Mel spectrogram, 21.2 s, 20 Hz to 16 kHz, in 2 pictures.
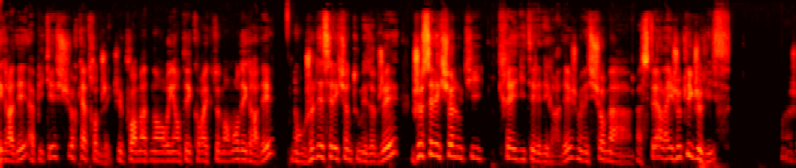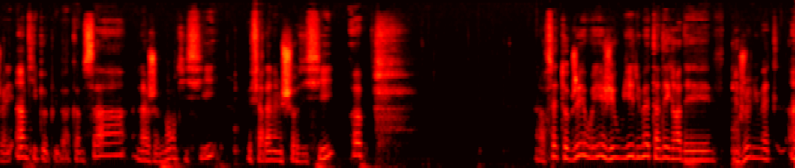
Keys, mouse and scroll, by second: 3.3 click, 6.5 click, 8.1 click, 9.3-11.1 ctrl+drag, 12.6-13.7 ctrl+drag, 14.8 ctrl+click, 16.2-17.5 ctrl+drag, 17.8 click, 21.1 click.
